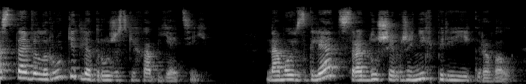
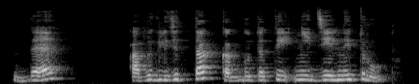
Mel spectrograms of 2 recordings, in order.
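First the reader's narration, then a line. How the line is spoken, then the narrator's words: Grumbling. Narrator (Russian): Проворчал Уильям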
